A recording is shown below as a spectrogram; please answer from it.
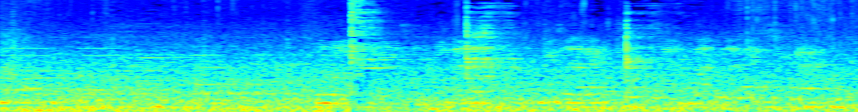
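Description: Food sizzling steadily on a flat griddle, with three sharp clinks of a metal spatula against the griddle in the second half.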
